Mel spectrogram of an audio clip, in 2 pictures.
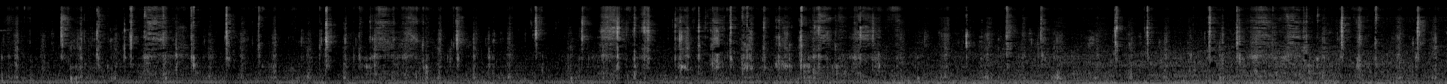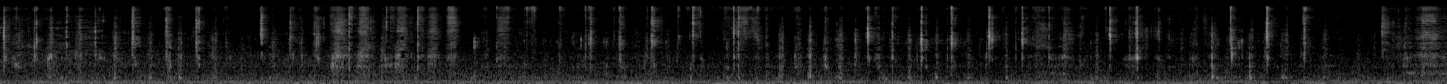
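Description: A person chewing and smacking their lips close to the microphone: many quick, irregular mouth clicks throughout.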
